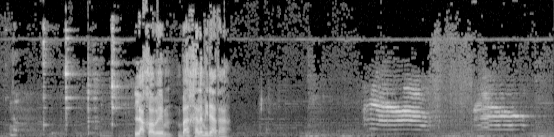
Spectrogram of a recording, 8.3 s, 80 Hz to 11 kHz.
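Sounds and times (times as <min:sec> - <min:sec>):
spoon clinking against a dish: 0:00.6 - 0:02.0
speech: 0:02.0 - 0:03.5
cat meowing: 0:05.5 - 0:08.2.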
